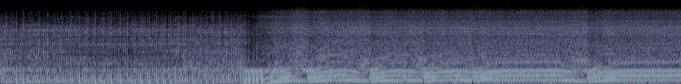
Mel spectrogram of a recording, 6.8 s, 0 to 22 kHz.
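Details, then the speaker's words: Husqvarna 254 G chainsaw, after carb refurbished and fuel line replaced, start throttle released: catches and settles to a steady, slightly wavering idle sitting fairly high; runs well, idle a touch fast. "Will it idle? It does -"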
